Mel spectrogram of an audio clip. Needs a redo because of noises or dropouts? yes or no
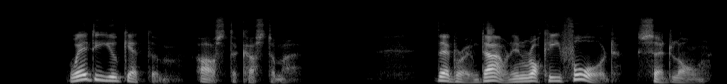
no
